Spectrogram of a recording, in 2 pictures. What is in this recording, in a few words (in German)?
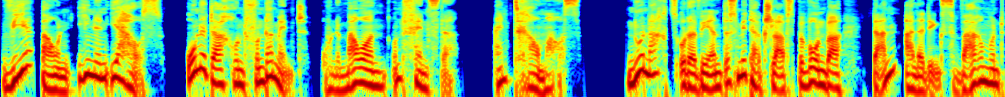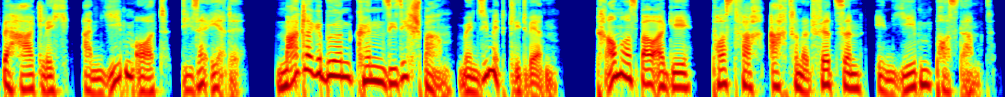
Werbung, Freundlich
